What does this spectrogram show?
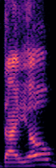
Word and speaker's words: Dayo: It's kind of pronounced Dayo, but I pronounce it Dayo. Us in America, we pronounce it Dayo. Like that's how we say it.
